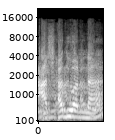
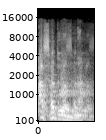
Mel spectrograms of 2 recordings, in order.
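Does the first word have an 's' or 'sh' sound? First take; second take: sh; s. First: The first word has a 'sh' sound. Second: The first word has an 's' sound. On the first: This is the correct call to prayer. The speaker calls it right. "তিনি আসাদু আন্না আজান দিতে পারতেন না" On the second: This is how the injured tongue could say it. The speaker calls it wrong. "বলে"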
